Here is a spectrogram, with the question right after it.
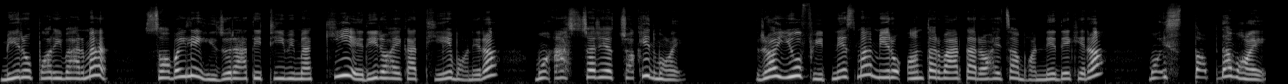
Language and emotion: Nepali, surprised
